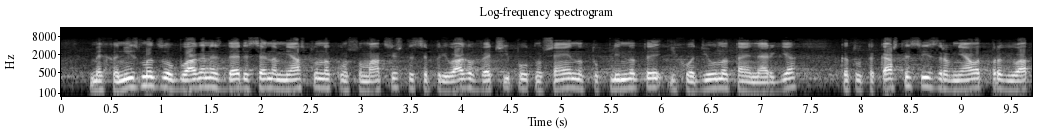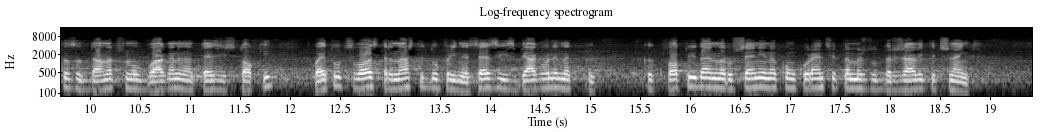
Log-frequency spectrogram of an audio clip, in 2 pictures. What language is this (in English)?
Bulgarian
